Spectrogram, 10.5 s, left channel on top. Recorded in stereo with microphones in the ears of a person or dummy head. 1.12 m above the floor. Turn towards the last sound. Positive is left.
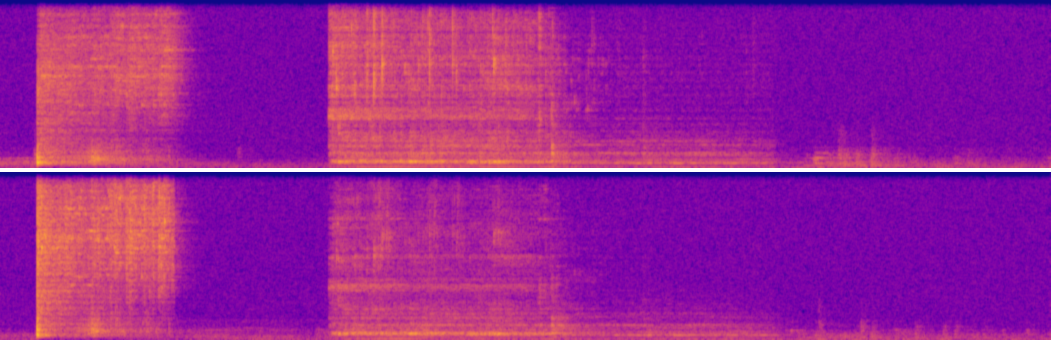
turn(degrees=45)  # may be behind; listen again after turning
